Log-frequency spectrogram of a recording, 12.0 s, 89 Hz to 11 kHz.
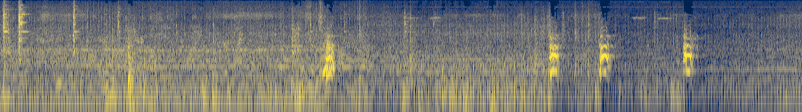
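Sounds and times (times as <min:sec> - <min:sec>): dog barking: 0:04.8 - 0:05.1, 0:08.2 - 0:09.3, 0:10.2 - 0:10.6.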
